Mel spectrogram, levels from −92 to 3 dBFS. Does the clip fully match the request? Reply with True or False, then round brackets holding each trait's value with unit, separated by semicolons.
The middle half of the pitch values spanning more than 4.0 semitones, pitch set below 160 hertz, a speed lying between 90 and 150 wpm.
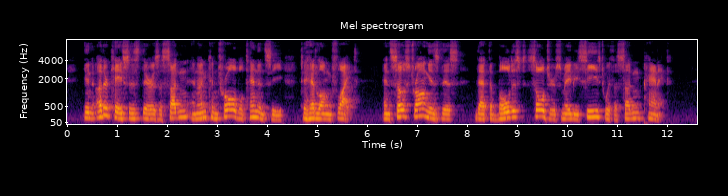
True (5.1 semitones; 140 Hz; 140 wpm)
